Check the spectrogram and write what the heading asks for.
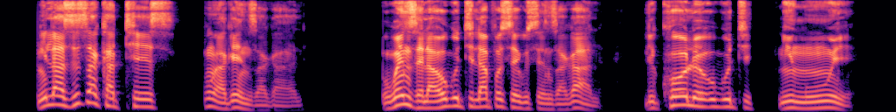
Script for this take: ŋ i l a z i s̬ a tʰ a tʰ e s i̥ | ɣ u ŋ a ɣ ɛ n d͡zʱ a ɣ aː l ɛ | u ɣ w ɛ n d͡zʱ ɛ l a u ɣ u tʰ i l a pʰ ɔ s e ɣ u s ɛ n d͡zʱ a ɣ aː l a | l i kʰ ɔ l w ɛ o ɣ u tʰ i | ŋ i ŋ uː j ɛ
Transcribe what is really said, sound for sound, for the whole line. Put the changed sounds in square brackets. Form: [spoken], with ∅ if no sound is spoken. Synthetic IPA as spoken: ŋ i l a z i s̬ a [kʰ] a tʰ e s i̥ | ɣ u ŋ a ɣ ɛ n d͡zʱ a ɣ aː l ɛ | u ɣ w ɛ n d͡zʱ ɛ l a u ɣ u tʰ i l a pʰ ɔ s e ɣ u s ɛ n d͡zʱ a ɣ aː l a | l i kʰ ɔ l w ɛ [u] ɣ u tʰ i | ŋ i ŋ uː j ɛ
